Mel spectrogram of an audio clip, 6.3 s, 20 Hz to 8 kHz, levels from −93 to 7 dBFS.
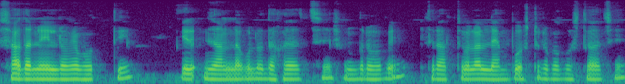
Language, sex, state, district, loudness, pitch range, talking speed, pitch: Bengali, male, West Bengal, Malda, -19 LUFS, 135-140 Hz, 155 wpm, 135 Hz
